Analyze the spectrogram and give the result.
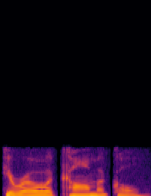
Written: heroicomical

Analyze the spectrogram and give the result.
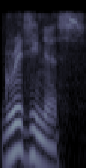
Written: grittiness

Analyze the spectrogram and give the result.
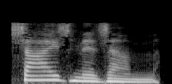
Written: seismism

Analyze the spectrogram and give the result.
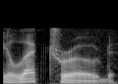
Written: electrode

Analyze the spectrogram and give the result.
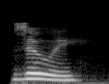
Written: zooie

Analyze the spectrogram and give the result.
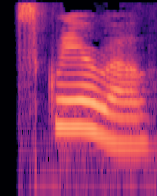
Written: sclero

